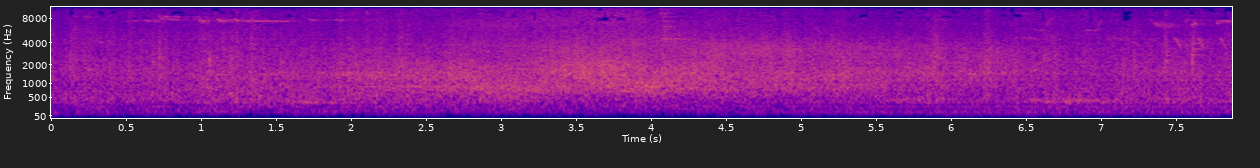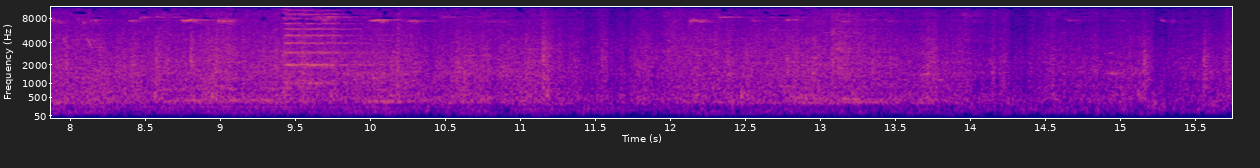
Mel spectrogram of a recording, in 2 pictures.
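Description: Freight train of boxcars rolling past, a steady rumble of wheels on the rails that is loudest a few seconds in and eases off later, with one brief wheel squeal about ten seconds in.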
